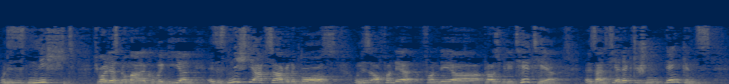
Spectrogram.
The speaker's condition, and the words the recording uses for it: No condition.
